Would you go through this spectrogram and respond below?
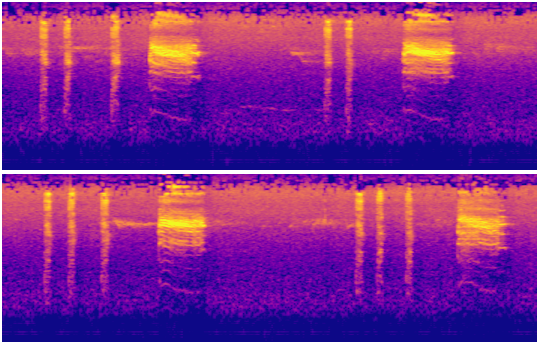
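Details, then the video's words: Eastern gray squirrel calling: short sharp chucks in clusters of two or three alternate with loud, harsh, buzzy bursts about half a second long, the pattern cycling roughly every three to four seconds over a faint steady hiss. "Eastern Gray Squirrel Call"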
